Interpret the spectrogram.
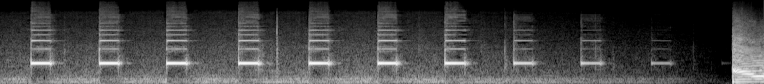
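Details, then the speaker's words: Steady electronic beeps at about 87 a minute, one per detected pulse, over low room noise; a pulse oximeter's audible pulse beep, in an instructional video on pulse oximetry for anaesthesia monitoring. "adjust the volume of the audible pulse beep to a comfortable level never use on silent"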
